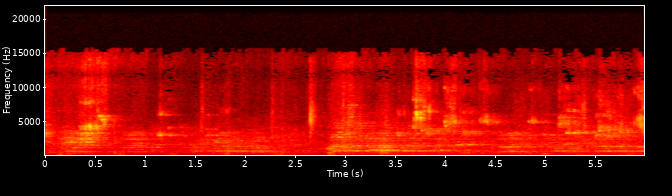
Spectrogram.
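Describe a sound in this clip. A crowd murmurs faintly in a large echoing gym.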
